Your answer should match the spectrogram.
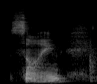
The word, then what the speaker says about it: sin: to well that's pronounced sine I know it says sin but it's pronounced sine the adjacent divided by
